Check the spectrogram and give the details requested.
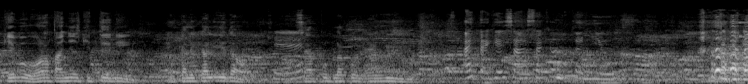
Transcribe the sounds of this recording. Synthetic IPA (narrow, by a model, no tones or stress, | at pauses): kebəoɾaŋt̪aɲə̃kit̪ənĩ | əkalikalidawokesapəbəlakonɛnlidi | ajt̪aʔɡɛsasakanbukanju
